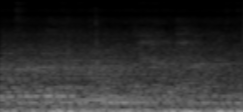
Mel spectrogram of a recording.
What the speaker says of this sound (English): We just made it to the train.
